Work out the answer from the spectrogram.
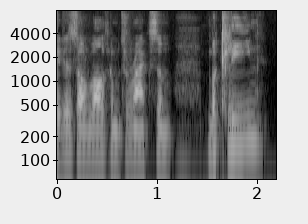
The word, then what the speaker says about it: McLean: on welcome to rexsom Mclean James McLean not mlan I called it mlan all our season I'm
